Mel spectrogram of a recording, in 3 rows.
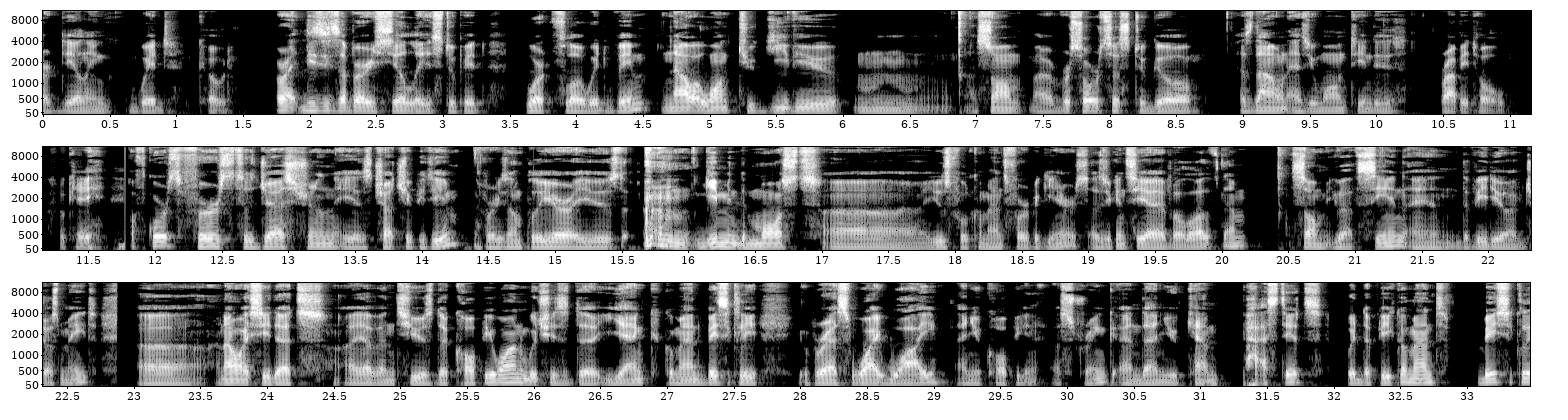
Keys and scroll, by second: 32.9 typing.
